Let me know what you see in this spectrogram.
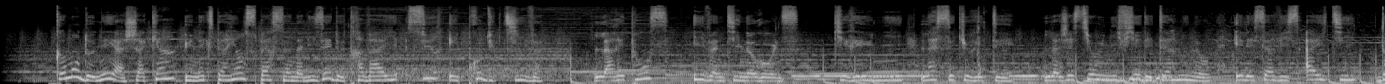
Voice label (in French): VO Corporate; Ivanti services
